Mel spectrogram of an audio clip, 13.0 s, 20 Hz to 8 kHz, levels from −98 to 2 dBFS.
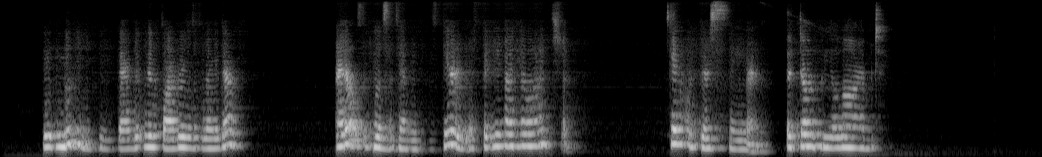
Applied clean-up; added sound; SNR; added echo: neural mask model DeepFilterNet 3.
